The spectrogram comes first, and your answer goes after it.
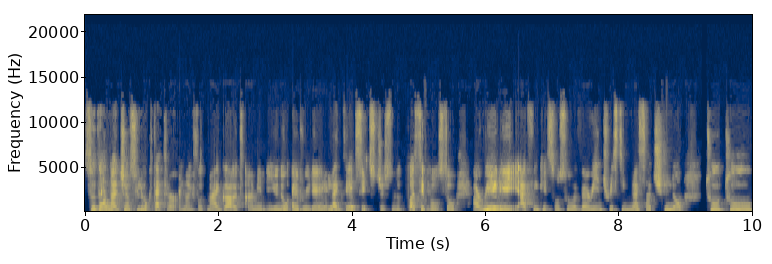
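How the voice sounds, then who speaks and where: Captured on a very clean recording with a silent background, a woman talks at a fairly quick pace. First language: not English. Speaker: sophrologist and children's mindfulness coach. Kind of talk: parenting class talk. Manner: halting, many fillers.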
